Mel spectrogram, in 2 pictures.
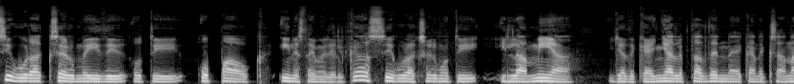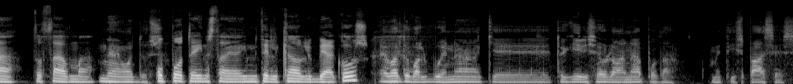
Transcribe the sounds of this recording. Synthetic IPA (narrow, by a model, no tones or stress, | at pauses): siɣuɾɐkse̞ɾume̞iðio̞t̪io̞pɐokine̞st̪ɐimit̪elikɐsiɣuɾɐkse̞ɾumeo̞t̪iː | lɐmiɐ | ʝɐðe̞kɐe̞ɲɐle̞pt̪ɐðe̞ne̞kɐne̞ksɐnɐt̪o̞θɐvmɐne̞o̞nd̪oso̞po̞t̪e̞ine̞st̪ɐimit̪e̞likɐolimbiɐko̞sevɐlet̪ovɐlbue̞nɐce̞t̪o̞ʝiɾiseo̞loɐnɐpo̞ðɐ | me̞t̪ispɐses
